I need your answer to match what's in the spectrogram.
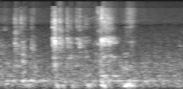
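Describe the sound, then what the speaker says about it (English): A few faint, scattered clicks of typing on a computer keyboard, with just a couple of distinct keystrokes over a quiet room background. "I was typing something in one of our channels"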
